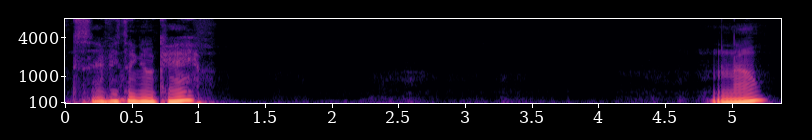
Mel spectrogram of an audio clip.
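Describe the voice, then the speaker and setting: A man acting in an intimate audio roleplay as a gruff but caring office rival, speaking in a husky, soft, reassuring way. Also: medium pitch, quick pace, no room sound, dull audio, close to an everyday voice. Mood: gentle concern.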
